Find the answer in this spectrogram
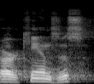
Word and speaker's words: Arkansas: I'm just calling this Crooked Creek, but this represents the Arkansas River, or as we pronounce it here, the Arkansas, in western Kansas.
